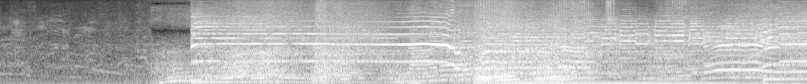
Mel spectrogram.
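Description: A car doing a burnout in a pit, its tyres squealing with a steady high squeal over the engine's low rumble. The noise starts suddenly after a quieter second and a half, and the squeal dips in pitch about halfway through.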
